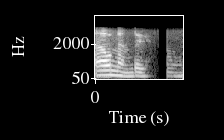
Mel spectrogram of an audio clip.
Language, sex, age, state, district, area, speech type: Telugu, female, 60+, Andhra Pradesh, Alluri Sitarama Raju, rural, conversation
